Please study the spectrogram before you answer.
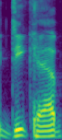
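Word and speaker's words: DeKalb: I like how they'd say Decab County like they don't pronounce the L.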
